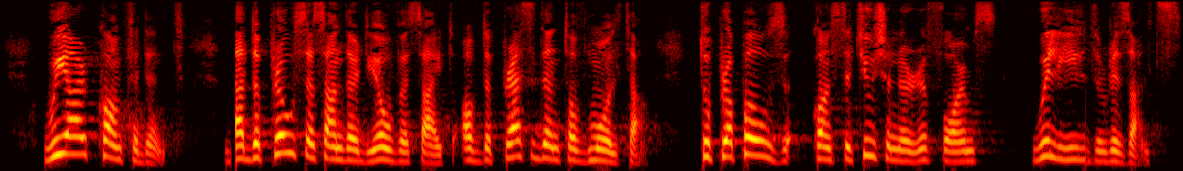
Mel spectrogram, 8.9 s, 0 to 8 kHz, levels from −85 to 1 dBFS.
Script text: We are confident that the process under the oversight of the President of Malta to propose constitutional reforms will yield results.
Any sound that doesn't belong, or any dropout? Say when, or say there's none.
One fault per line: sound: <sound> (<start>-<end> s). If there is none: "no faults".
sound: dropout (1.7-1.8 s)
